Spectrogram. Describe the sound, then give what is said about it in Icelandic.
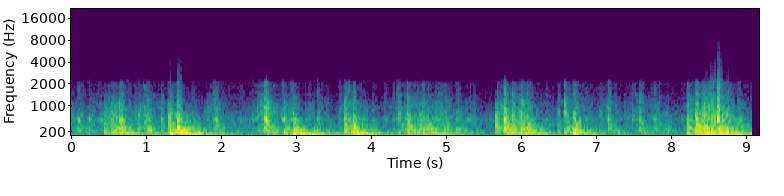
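Recording of an earthquake in Borgarfjörður, the ground rumbling: a loud, continuous deep roar that swells and churns in repeated surges with thudding bursts, building to a stronger blast just before it cuts off. “Þetta er sem sagt upptaka úr uh, jarðskjáltanum upp í borgarfyrði sem er raun og voru að hlusta á jörðina”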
